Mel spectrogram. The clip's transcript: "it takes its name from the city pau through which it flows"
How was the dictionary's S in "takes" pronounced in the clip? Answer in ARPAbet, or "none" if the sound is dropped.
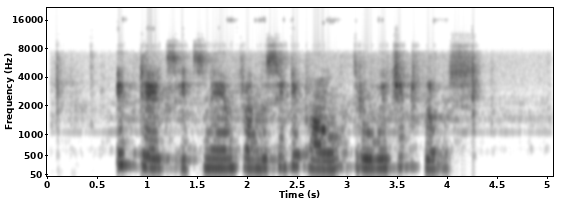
S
